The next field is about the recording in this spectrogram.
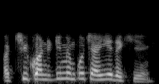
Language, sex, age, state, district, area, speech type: Hindi, male, 18-30, Uttar Pradesh, Chandauli, rural, conversation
